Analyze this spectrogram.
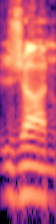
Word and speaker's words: Jean: It actually, you pronounce his name Jean, like Jean-Luc Picard.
